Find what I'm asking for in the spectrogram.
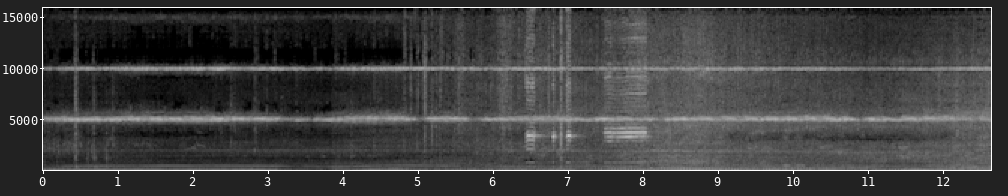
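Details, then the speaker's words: Ola S1X 3kW key variant electric scooter at about 3 to 5 km/h: wavering mid-pitched groan rising and falling over the motor hum, intermittent, like an animal moaning; hub motor vibration groan at low speed, cause not known. "थोड़ा सा vibration की आवाज थी और vibration बार-बार सुनाया था। जैसे तीन से पांच पे जाती है।"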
